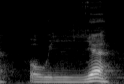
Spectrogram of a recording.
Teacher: E lateral aproximante, sons que fazem o ar passar pelos lados da língua, como um L ou lha.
